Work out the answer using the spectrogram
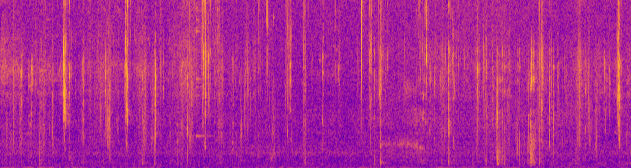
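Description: A person chewing kiwi slices close to the microphone: irregular sharp mouth clicks and smacks, a few a second.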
